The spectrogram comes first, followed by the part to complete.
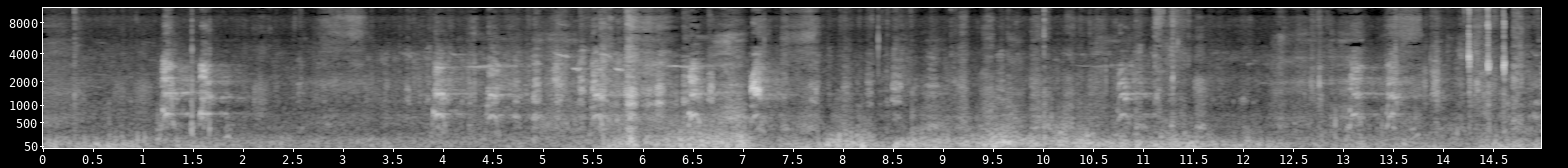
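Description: A dog barking and yipping in short runs: once about a second and a half in, a longer run from about four to seven seconds in, and again around eleven seconds and near the end. A low rumble sits under the middle stretch.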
